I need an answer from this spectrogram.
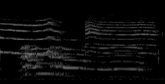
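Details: Pit bull at home howling when coaxed by his owner, who had heard him howl only once before: a high, wavering tonal howl with rich overtones, rising and falling across two drawn-out notes.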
